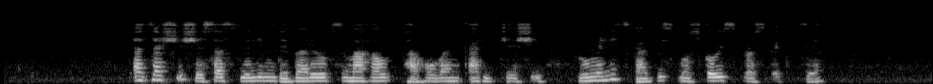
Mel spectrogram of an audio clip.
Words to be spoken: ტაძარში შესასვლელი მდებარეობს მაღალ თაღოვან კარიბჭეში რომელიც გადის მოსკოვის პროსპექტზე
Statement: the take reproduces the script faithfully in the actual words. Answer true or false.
true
